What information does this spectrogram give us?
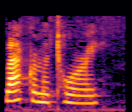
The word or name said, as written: lacrymatory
